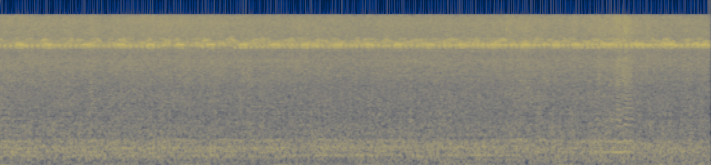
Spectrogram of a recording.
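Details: Honeybees in an observation hive, a dense, steady buzzing hum that runs unbroken throughout, with a thin, constant high whine above it and a faint tick near the end.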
